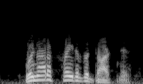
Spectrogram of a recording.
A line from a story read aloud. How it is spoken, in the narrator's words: Tion said in a firm voice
